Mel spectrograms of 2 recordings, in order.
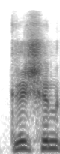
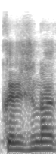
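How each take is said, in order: First: The name ends without a final vowel. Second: The name ends with a long a vowel. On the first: It names the god Krishna. The speaker calls it right. "कृष्ण को" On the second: It names Draupadi instead. The speaker calls it wrong. "कृष्णा कहने से तो अर्थ का ही अनर्थ हो जाता है"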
